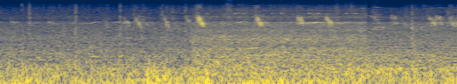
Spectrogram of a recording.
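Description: Small birds chirping in short, repeated high calls, several in a row near the middle and again near the end, over a steady low outdoor rumble.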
